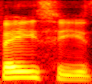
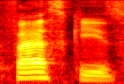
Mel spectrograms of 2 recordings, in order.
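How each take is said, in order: First: It is said the everyday English way. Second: It is said the classical Latin way. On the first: The speaker calls it wrong. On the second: The speaker calls it right.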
